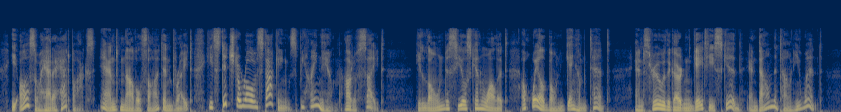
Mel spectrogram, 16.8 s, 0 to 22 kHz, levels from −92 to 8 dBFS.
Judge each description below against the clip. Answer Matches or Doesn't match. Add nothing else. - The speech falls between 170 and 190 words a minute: Doesn't match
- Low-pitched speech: Matches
